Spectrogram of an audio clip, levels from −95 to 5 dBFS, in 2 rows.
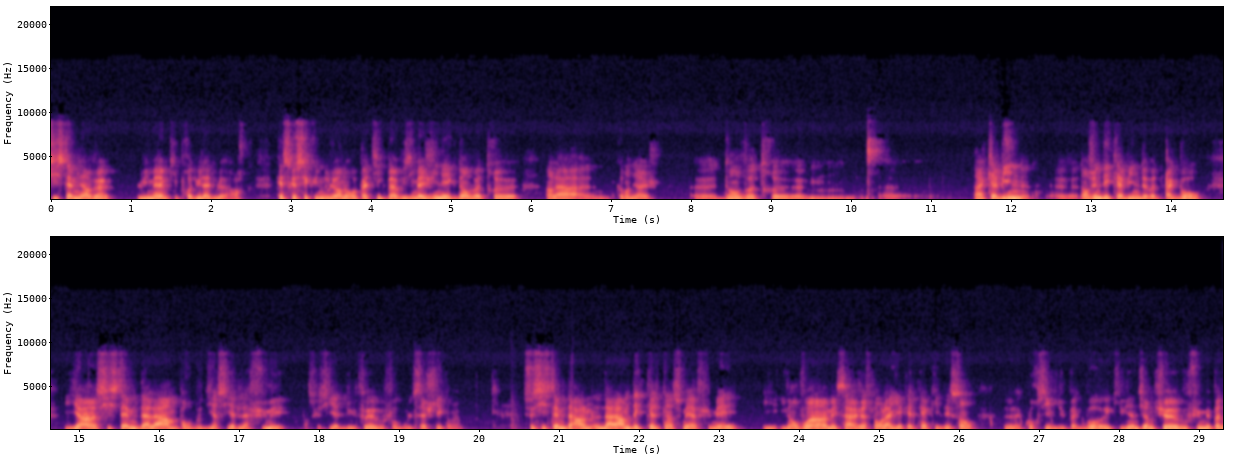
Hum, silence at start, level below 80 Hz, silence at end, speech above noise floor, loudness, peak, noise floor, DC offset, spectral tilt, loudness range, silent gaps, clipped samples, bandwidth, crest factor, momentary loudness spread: none; 0 s; -48 dBFS; 0 s; 37 dB; -20 LUFS; -2 dBFS; -57 dBFS; under 0.1%; -6.5 dB/octave; 6 LU; none; under 0.1%; 9.4 kHz; 18 dB; 15 LU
